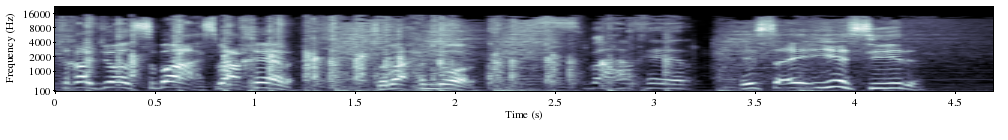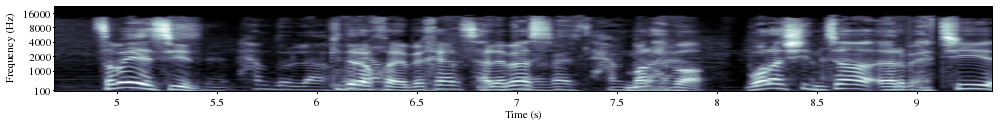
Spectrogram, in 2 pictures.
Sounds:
speech, music

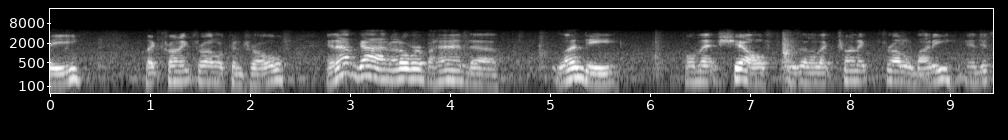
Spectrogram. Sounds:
speech

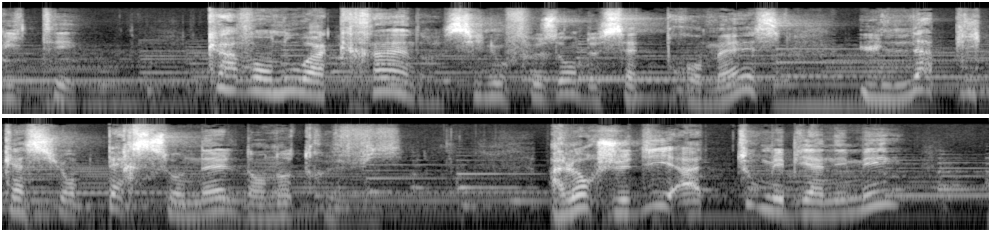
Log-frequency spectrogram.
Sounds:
music, speech

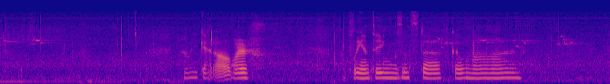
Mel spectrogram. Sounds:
speech, outside, rural or natural

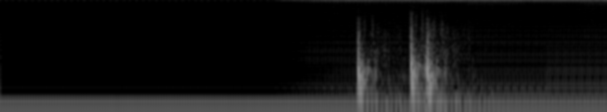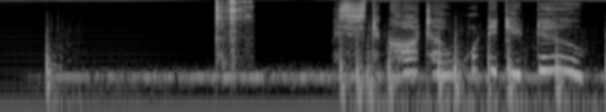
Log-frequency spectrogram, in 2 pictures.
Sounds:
speech

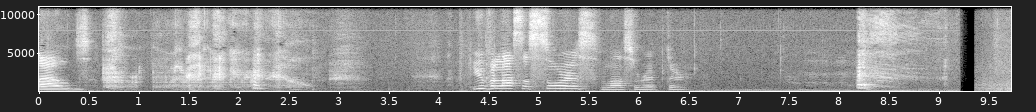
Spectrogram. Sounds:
speech, inside a small room

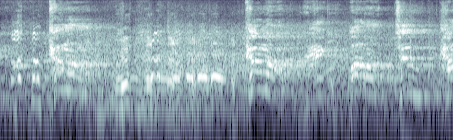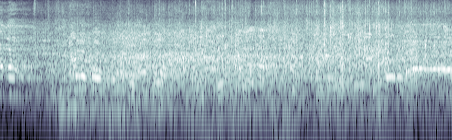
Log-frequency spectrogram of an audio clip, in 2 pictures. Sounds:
music, speech

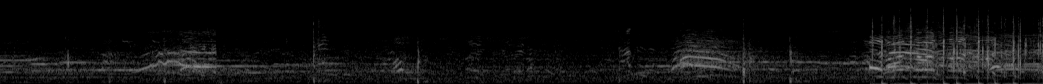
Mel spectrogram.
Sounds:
playing volleyball

